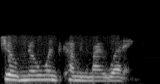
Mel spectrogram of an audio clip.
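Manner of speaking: mock weepy, upset, tearful crying voice. Retelling what the bride said on the phone, imitating someone crying. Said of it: "she's crying already and says".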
